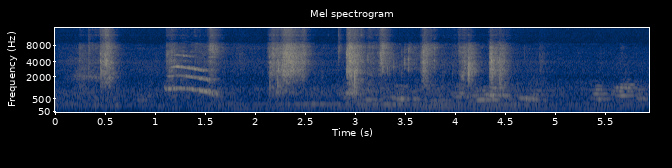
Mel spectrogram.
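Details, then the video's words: House cat in a room where a mother cat has taken her kittens after moving them; one clear descending meow near the start, then faint short high chirps, mixed with a woman talking throughout. "বাঁচা গুলো কে নিয়ে মা বিড়াল অন্য ঘরে গেছে।"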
